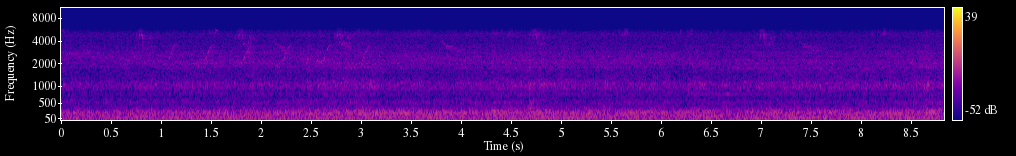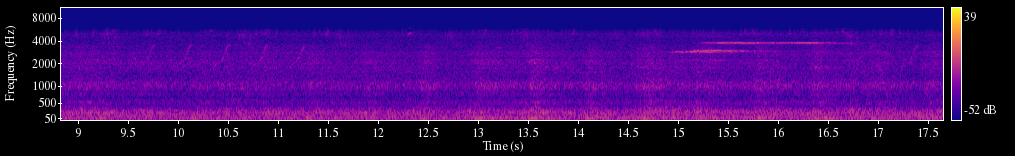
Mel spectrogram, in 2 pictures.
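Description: Freight train of autorack cars rolling past: a steady rumble of steel wheels on the rails with faint repeated clicking, and brief high-pitched squeals near the end.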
